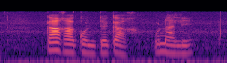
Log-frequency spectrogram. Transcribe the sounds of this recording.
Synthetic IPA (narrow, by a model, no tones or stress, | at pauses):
kʼaɣakʼɔn̩tʼɛkʼaɣaʊnalɪ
